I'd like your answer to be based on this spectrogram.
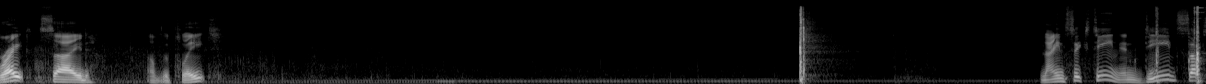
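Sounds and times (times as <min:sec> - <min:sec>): suppressed rifle shot: 0:08.0 - 0:08.6.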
